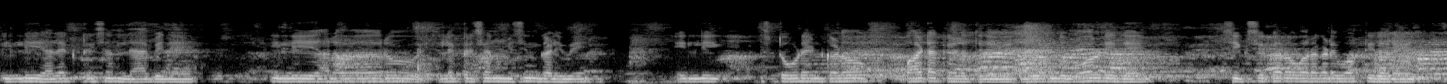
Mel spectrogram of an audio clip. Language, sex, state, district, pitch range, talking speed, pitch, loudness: Kannada, female, Karnataka, Bijapur, 130-140 Hz, 85 wpm, 135 Hz, -17 LUFS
